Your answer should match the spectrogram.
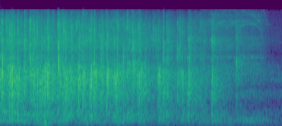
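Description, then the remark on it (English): A crowd gives a clap of praise to the Lord, a dense patter of many hands clapping at once, steady at first and then thinning and fading out over a few seconds. “If you believe that, give the Lord a clap of praise.”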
